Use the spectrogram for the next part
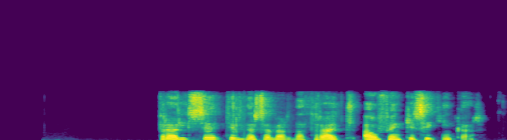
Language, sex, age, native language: Icelandic, female, 50-59, Icelandic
